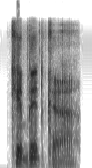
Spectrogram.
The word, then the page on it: kibitka: British English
